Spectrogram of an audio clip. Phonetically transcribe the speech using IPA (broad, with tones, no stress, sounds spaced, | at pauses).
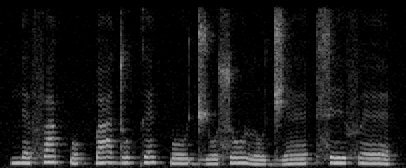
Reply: n ɛ˨ f a˧ k͡p o˨ ɡ͡b a˧ d o˧ k ɛ˧ k͡p o˨ d͡ʒ o˨ s o˧ l o˨ d͡ʒ ɛ˨˦ | s e˨ f ɛ˨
